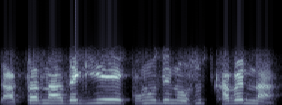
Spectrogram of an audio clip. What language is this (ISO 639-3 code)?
ben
